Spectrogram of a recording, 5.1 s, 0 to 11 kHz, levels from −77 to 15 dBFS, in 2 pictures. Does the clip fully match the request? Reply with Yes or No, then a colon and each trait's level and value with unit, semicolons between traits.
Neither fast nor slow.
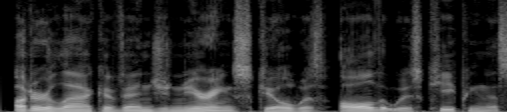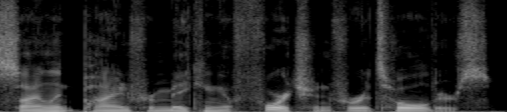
No: fast, 235 wpm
